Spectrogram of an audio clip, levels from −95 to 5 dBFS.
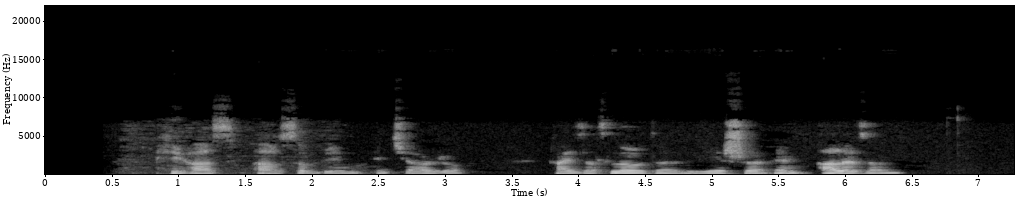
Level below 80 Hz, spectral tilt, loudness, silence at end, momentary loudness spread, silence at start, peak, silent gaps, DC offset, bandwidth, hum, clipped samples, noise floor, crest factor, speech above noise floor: -66 dBFS; -5.5 dB/octave; -29 LUFS; 0.85 s; 12 LU; 0.85 s; -8 dBFS; none; under 0.1%; 7.8 kHz; none; under 0.1%; -71 dBFS; 22 dB; 43 dB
